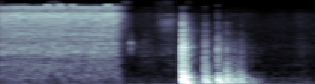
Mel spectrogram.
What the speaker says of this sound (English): I'm going to just spray it right onto the top.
